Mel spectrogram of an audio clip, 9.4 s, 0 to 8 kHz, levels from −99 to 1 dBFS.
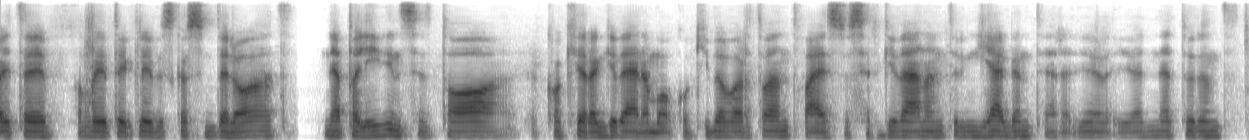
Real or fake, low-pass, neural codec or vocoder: fake; 7.2 kHz; codec, 16 kHz, 0.7 kbps, FocalCodec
